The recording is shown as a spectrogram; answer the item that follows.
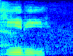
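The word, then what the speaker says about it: Ncuti: Is Scooty? – Yeah, Scooty Gadwa, yeah. – No, it's pronounced Skeety.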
